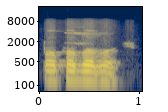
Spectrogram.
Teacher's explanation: ओष्ठ ध्वनि कौन होता है जिसमें होठ हमारे आपस में सटते हैं और इसके अंतर्गत प वर्ग आता है।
